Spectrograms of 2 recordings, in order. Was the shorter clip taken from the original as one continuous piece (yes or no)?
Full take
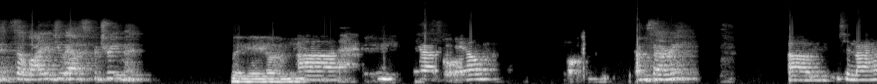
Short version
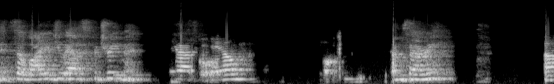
no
